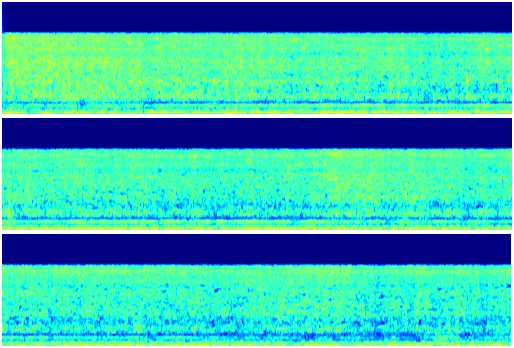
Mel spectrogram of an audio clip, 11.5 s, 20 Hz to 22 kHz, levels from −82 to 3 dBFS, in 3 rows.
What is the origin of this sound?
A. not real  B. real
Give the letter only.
B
